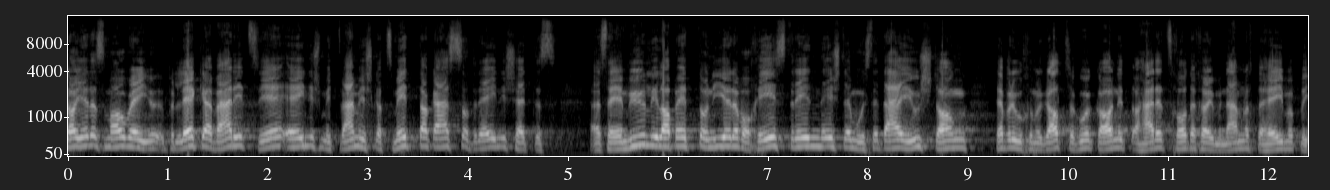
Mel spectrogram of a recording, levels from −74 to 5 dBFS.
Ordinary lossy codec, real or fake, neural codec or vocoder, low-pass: none; real; none; 14.4 kHz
